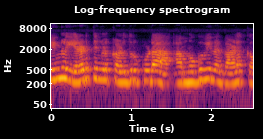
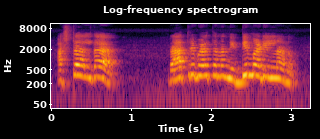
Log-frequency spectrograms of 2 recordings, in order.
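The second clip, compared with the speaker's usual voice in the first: louder, higher, pouring his heart out; impassioned plea; 4 semitones higher, 4 dB louder than usual. Retold or imitated. Son to his mother about his sleepless struggle, impassioned and louder. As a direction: tell her how hard it was, voice rising.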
